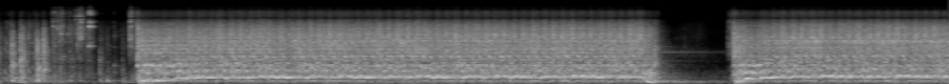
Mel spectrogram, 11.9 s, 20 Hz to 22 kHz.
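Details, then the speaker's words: Ford F100 with a newly installed mini torque starter and heat shield: a brief crank catches quickly into a strong steady run, dips briefly, then fires right back; normal starter cranking and engine start. "Dude, that thing sounds sick, bro. Dude, that thing sounded sick."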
